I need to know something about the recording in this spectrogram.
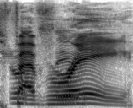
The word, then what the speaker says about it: Favre: Duke, you gotta say it properly. It's Favre. You gotta put a little oomph on the E. Yeah. Accent aigu.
